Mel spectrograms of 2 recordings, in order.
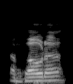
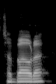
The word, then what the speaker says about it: Tabota: Yes, we'll have Germ uh Tabota. I always want to call him Kabala because obviously that's how it's spelled but it's Tabota.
